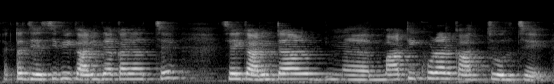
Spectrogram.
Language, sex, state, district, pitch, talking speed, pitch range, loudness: Bengali, female, West Bengal, North 24 Parganas, 245 Hz, 130 wpm, 225-255 Hz, -17 LUFS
